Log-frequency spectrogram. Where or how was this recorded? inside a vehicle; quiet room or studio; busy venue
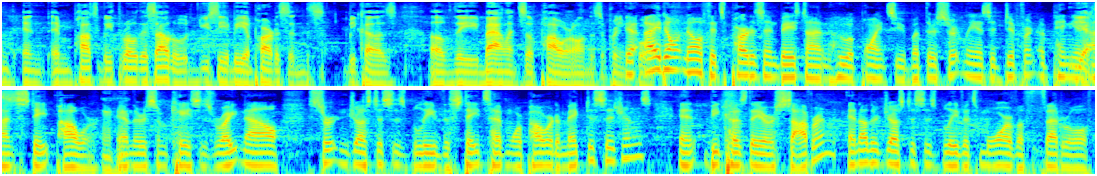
busy venue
